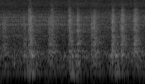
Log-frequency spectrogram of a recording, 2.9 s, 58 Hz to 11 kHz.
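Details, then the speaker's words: Three-day-old LG WT4870CW washer, about five loads in, on a normal hot wash about half full of regular clothes. Sharp squeaks come in uneven bursts about once a second as the agitator swings; suspension rods suspected. "I've done about five loads through it and it started squeaking bad sounds like it's coming from this corner that I can't tell but definitely has a lot of squeak in it now that never had few days ago it's weird listen to it squeaking everywhere it's on the wash"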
